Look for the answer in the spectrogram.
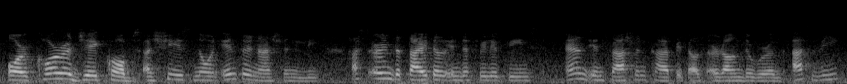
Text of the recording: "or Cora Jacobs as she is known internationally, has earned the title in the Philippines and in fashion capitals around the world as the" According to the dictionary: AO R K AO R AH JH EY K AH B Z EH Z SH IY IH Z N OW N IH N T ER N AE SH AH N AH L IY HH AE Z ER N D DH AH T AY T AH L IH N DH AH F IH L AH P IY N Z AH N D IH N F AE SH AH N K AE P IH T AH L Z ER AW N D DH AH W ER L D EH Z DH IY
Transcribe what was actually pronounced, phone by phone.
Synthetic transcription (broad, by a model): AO R K AO R AH JH EY K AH B S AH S SH IY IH S N OW N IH N T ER N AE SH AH N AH L IY HH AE S ER N D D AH T AY T AH L IH N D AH F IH L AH P IY N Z AH N D IH N F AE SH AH N K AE P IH T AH L S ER AW N D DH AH W ER L D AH S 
